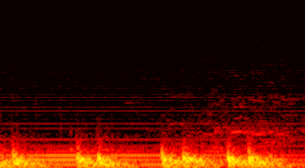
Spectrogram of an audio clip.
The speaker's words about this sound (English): Hear it? Could you put your hand by your heart and feel your heartbeat?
